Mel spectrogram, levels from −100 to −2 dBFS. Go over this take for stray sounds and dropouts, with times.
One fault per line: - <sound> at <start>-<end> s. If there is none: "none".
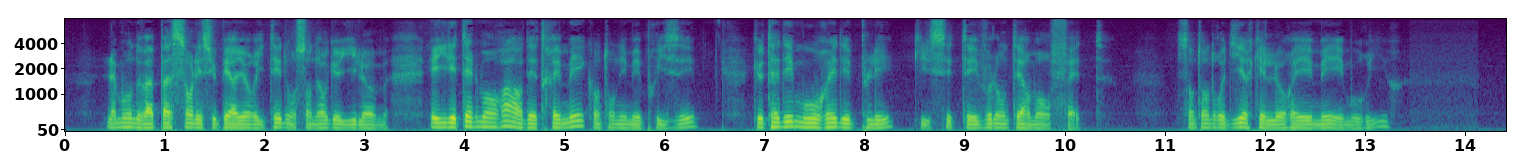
none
